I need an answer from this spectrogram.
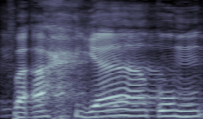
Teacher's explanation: ہا کو ہم باریک کر کے پڑھیں گے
